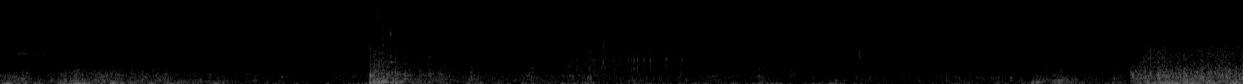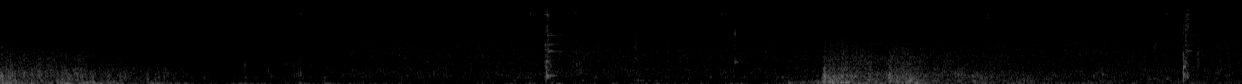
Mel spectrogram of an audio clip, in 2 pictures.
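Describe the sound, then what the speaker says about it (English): A steady, rushing downpour fills the stormy setting of the video game Diluvian Winds Prologue. Several deep thunder rolls and sharper cracks break through the rain, some near and booming, others more distant. "The storm rages"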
